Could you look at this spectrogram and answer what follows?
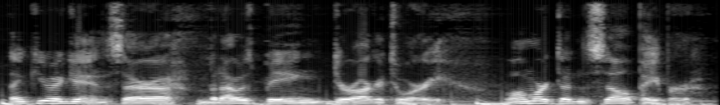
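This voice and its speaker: A man acts out a radio news reporter who is smug and slow on the uptake. His medium-pitched voice talks down to people with total confidence in this mock-news audio comedy, with music behind. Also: lightly acted. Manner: condescending, dim, cocksure.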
